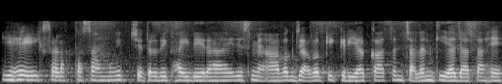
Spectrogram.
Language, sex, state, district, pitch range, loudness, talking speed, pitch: Hindi, female, Uttar Pradesh, Hamirpur, 180-200 Hz, -16 LUFS, 240 wpm, 190 Hz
